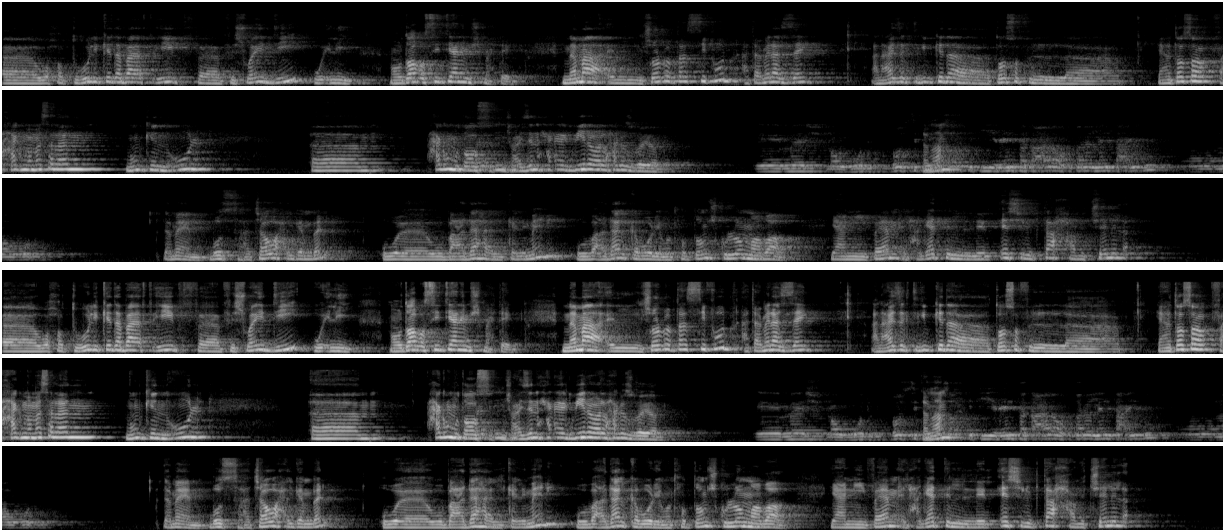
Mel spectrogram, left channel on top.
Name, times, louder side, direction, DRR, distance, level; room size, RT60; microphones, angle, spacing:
voice 1, 0.0-8.1 8.7-11.2 11.6-14.3 15.3-18.9 21.4-21.8 26.0-27.7 28.2-32.3 32.7-35.7, right 4 dB, 80° right, 13 dB, 0.7 m, -24 dB
voice 2, 16.9-17.4 19.7-24.8, right 1 dB, 50° right, 1 dB, 2.5 m, -33 dB
24.5 x 16.0 x 3.6 m, 1.1 s
head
